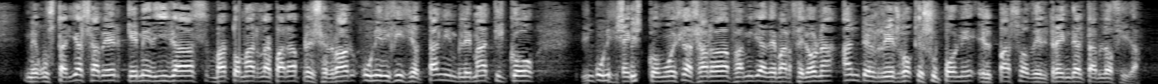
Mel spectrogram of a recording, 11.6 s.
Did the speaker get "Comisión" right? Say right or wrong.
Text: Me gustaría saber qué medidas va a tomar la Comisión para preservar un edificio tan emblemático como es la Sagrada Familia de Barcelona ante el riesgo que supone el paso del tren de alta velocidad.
wrong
